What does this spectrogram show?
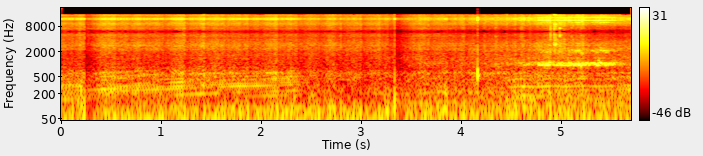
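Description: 2006 BMW M5's V10 engine revving hard under acceleration, heard from inside the cabin, its pitch climbing with a brief dip about three and a half seconds in. Tyres squeal briefly near the end as the car corners.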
